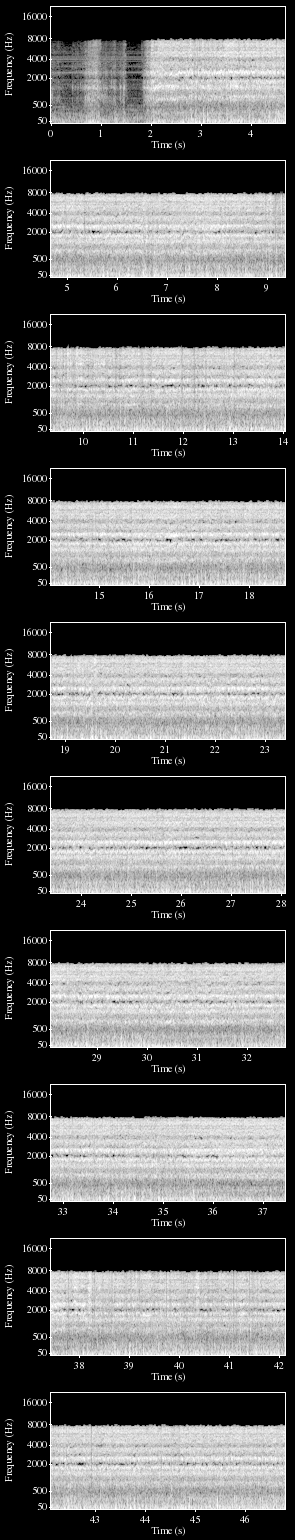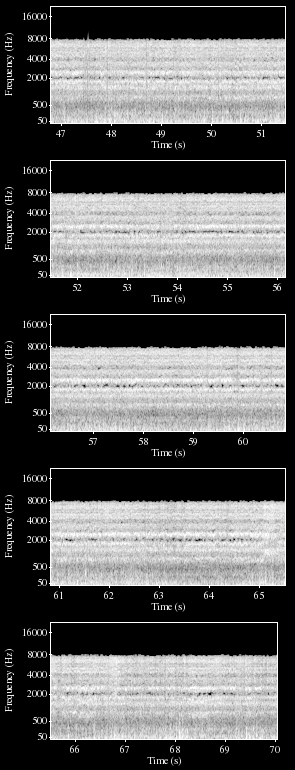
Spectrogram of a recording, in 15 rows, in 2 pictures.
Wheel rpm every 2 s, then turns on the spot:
30, 190, 220, 220, 230, 230, 220, 220, 220, 220, 210, 220, 230, 240, 220, 220, 230, 220, 220, 230, 230, 220, 220, 220, 220, 210, 220, 230, 230, 230, 230, 220, 240, 230, 230.
none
